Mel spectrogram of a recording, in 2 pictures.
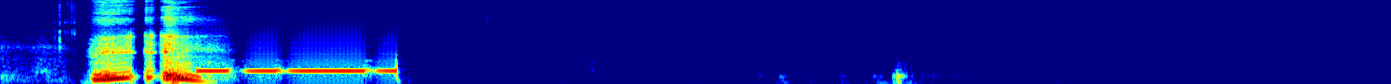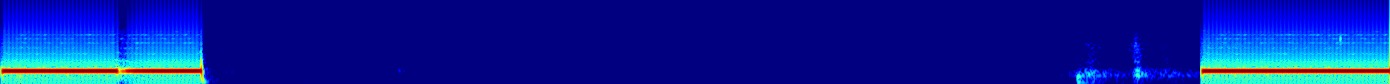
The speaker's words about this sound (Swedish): Nu testar vi att ringa.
